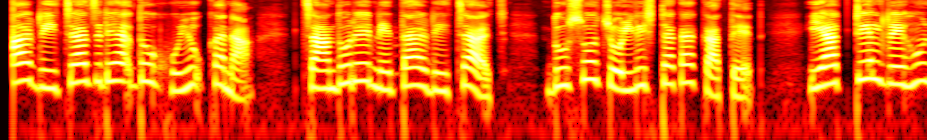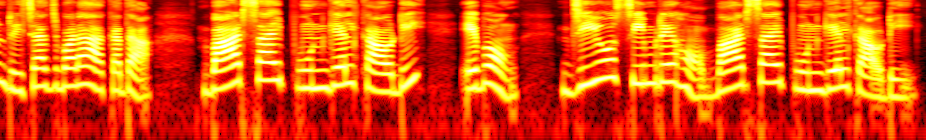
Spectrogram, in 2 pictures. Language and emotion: Santali, neutral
